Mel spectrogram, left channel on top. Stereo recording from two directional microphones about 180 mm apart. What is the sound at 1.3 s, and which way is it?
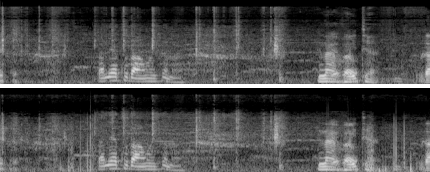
Speech, 30° right (ahead or behind).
